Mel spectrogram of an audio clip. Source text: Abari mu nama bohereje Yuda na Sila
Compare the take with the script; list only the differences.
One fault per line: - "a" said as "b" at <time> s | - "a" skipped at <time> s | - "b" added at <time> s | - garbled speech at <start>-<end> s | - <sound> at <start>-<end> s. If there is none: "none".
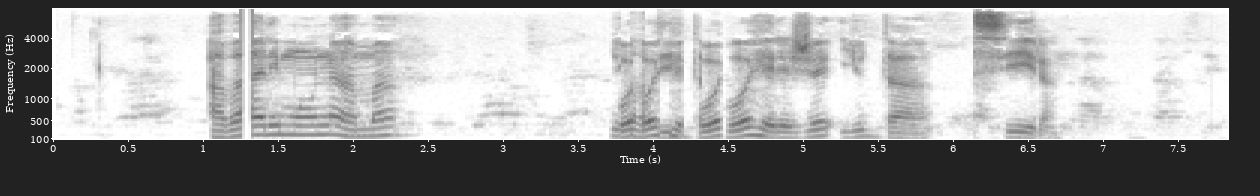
- dropout at 1.3-1.3 s
- garbled speech at 3.7-4.5 s
- "na" skipped at 5.7 s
